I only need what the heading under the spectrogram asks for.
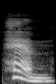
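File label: "hem", British English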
